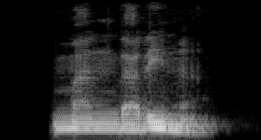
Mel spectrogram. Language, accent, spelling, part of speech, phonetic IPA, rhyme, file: Catalan, Valencia, mandarina, noun / adjective, [man.daˈɾi.na], -ina, LL-Q7026 (cat)-mandarina.wav
- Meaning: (noun) mandarin orange; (adjective) feminine singular of mandarí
